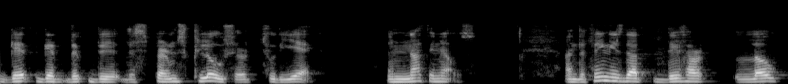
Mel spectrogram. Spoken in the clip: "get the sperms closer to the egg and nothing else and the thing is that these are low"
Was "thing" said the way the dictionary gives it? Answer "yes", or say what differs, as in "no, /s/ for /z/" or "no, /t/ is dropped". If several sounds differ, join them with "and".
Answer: yes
